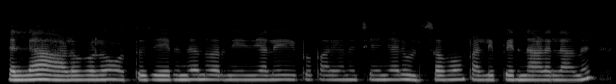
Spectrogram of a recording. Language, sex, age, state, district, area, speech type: Malayalam, female, 30-45, Kerala, Kannur, rural, spontaneous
